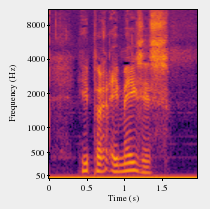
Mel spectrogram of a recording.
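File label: "hyperemesis", Dutch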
